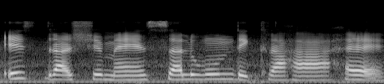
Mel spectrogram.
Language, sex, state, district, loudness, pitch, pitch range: Hindi, male, Madhya Pradesh, Katni, -17 LUFS, 220 Hz, 200-230 Hz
